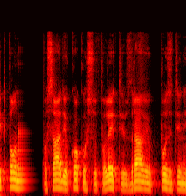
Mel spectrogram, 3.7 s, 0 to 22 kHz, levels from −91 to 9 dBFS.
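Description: From 0.37 s to 0.88 s the speech breaks off. The last sound is drawn out into a buzzy hiss that fades away, and the final 140 ms or so before recovery is near-silent. This is most likely a long network dropout: about 480 ms of audio never arrived, and the receiver filled the gap with synthesized sound instead. Speech resumes at "po sadju kokosu" with the lost part absent, still passing through a call codec whose top end stops near 12 kHz.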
